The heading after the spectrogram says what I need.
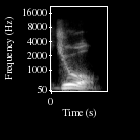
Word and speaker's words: joule: let's talk about this jewel and it's pronounced just like um jewelry right right um so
